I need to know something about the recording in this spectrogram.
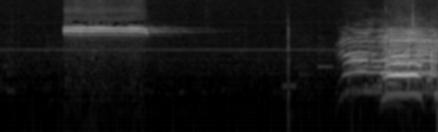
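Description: A referee's whistle blown once, a shrill steady note lasting just under a second, signalling the free kick. About two seconds later the ball is struck with a single short thud, and players' shouts rise loudly near the end.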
